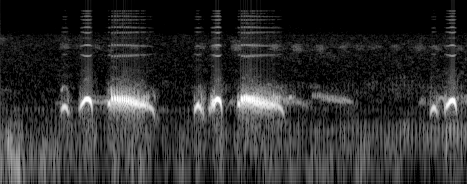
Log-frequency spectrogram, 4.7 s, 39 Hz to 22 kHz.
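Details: Spotted dove serving as a trapping decoy in Mương Điều, Cà Mau, Vietnam, 12 March 2019; gentle coo phrases, two short rising notes then a longer falling coo, about every 1.4 seconds, with a faint steady high tone.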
